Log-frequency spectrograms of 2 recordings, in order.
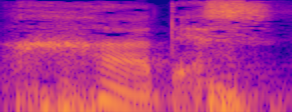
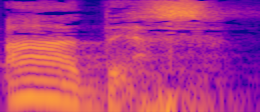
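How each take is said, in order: First: It begins with a breathy h sound. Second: It begins directly with the vowel, no breath. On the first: "с придыханием" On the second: "если не использовать придыхание"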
